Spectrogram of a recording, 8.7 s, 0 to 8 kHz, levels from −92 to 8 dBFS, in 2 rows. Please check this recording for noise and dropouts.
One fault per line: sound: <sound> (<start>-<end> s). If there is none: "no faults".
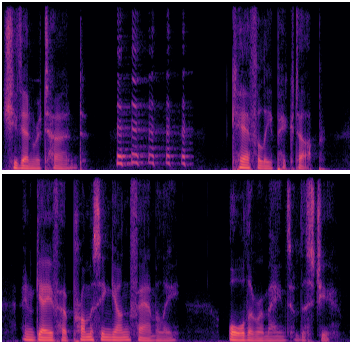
sound: laugh (1.4-2.4 s)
